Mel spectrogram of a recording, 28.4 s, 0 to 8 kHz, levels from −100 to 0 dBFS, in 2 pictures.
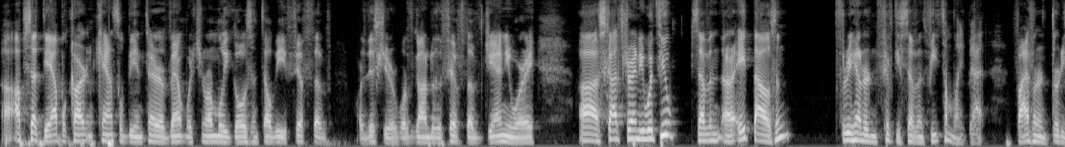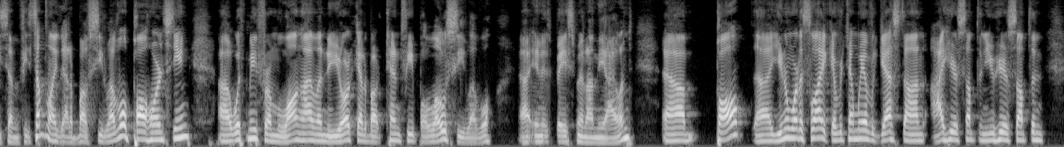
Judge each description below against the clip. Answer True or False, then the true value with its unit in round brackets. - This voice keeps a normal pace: False (215 wpm)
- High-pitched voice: False (125 Hz)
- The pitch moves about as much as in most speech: False (6.0 semitones)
